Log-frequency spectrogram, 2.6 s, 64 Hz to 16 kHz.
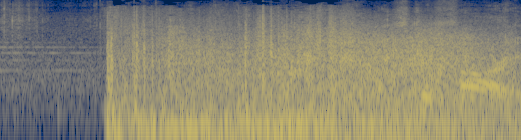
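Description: Weapon firing in the video game Fallout 4, a sudden loud blast after a quiet moment that holds as a roaring, sustained stream of fire.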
